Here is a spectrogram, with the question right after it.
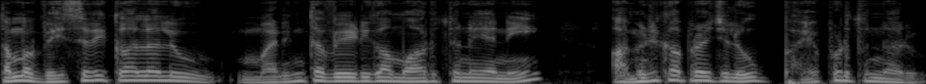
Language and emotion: Telugu, fearful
